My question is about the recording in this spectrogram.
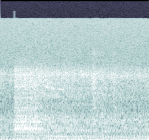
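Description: Automatic scooter's engine running steadily at low speed while riding, under a steady hiss of wind and road noise.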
